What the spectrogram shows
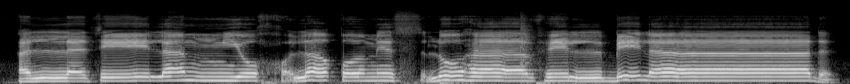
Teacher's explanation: میم ساکن کا اظہار ہوگا، خا مستعلیہ ہے، پر پڑھا جائے گا، قاف بھی پر پڑھا جائے گا، اس پر قلقلہ بھی ہوگا۔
